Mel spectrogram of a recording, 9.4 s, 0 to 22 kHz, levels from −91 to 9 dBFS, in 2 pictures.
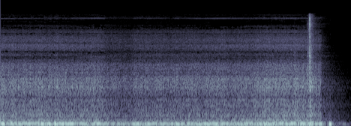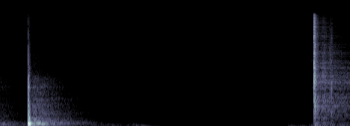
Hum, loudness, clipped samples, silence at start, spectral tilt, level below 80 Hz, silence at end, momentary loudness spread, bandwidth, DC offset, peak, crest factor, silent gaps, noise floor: none; -23 LUFS; under 0.1%; 0 s; -5 dB/octave; -26 dBFS; 0.35 s; 9 LU; 14 kHz; under 0.1%; 0 dBFS; 22 dB; 6.80-8.52 s; -82 dBFS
